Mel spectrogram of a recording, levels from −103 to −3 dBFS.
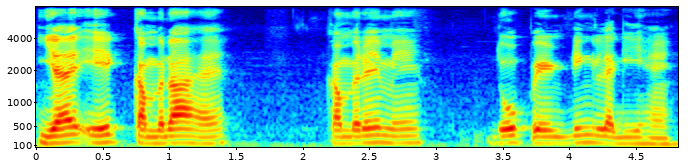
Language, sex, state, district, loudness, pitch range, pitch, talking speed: Hindi, male, Punjab, Kapurthala, -19 LUFS, 130-150 Hz, 140 Hz, 125 wpm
